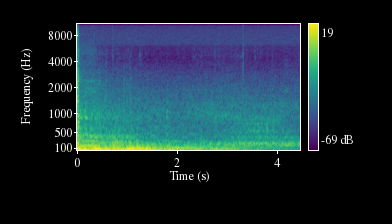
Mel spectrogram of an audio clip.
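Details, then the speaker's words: Diesel RV, key off but engine still running through a manual jumper wire, hood up; jumper disconnected: low diesel rumble fades steadily to near silence with no knocking or run-on; clean shutdown. "the engine's still running but the key off so we got to disconnect our jumper and you're going to hear the diesel turn"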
